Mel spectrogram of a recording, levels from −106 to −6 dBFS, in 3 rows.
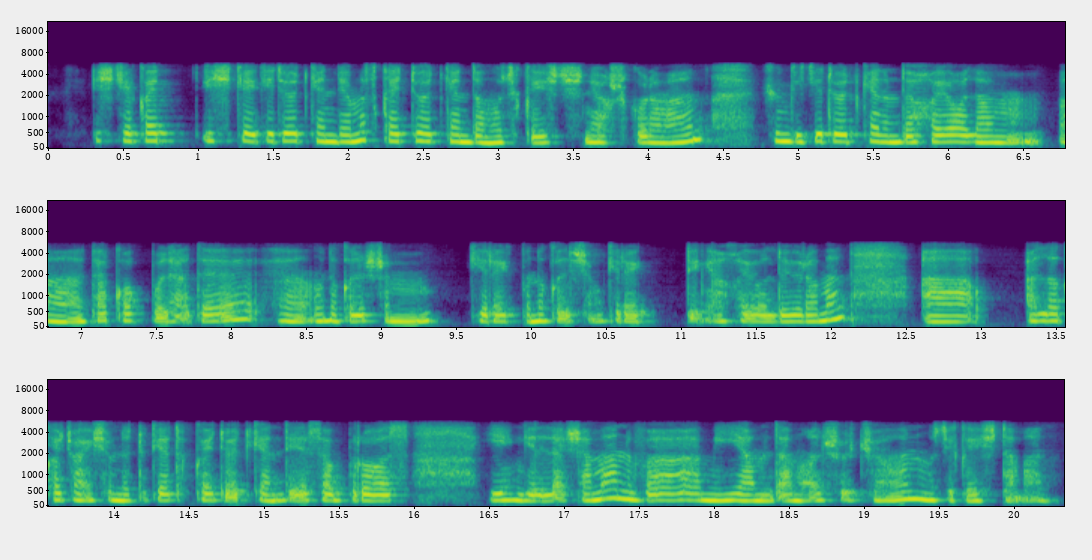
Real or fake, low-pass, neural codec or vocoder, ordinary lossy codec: fake; 5.4 kHz; vocoder, 44.1 kHz, 128 mel bands, Pupu-Vocoder; none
